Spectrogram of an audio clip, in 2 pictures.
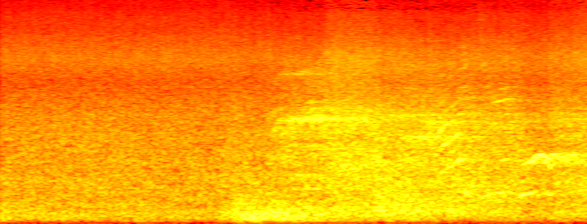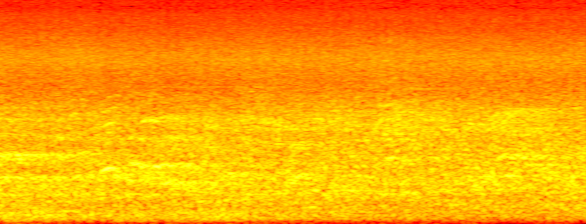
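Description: Water pours and splashes down from a leaking ceiling.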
